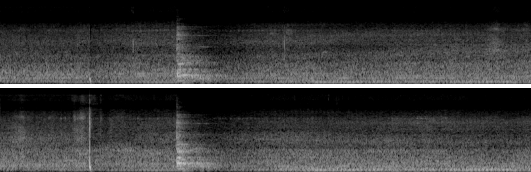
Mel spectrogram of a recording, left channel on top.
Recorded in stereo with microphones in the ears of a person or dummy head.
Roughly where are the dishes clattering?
Right.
